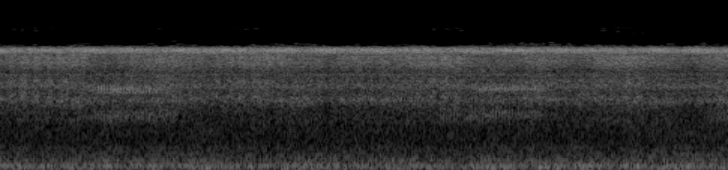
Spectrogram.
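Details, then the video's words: Summer dusk in Georgia, USA, with male cicadas calling to attract females: a dense, unbroken high-pitched buzz that swells faintly, and a weaker mid-pitched pulse beneath it. "Cicadas at Dusk, Summer Night"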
